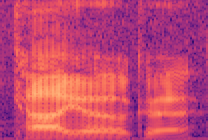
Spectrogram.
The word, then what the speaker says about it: Kyogre: the one the spared for ahead which one Kyogre Kyogre yeah k-y-o-g-r-e Kyogre I think of them despair for a head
